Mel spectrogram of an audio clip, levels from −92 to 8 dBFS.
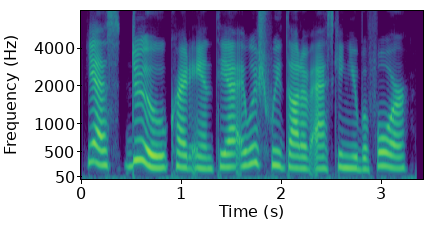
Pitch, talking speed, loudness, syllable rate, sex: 230 Hz, 195 wpm, -18 LUFS, 5.1 syllables/s, female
